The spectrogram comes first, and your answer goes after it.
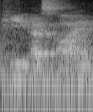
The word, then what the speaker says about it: psi: It's spelled P-S-I, but you just call it psi of x.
